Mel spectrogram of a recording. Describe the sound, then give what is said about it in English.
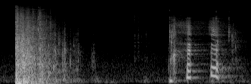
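A heavy, loud thud from a door being kicked, with a broad burst of noise that rings briefly, followed by a few quieter clunks and rattles. “I kicked the door.”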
